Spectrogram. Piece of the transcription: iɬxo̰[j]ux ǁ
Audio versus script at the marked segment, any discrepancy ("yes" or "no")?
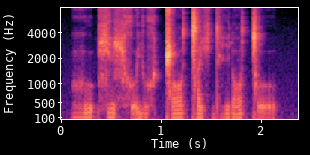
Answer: no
